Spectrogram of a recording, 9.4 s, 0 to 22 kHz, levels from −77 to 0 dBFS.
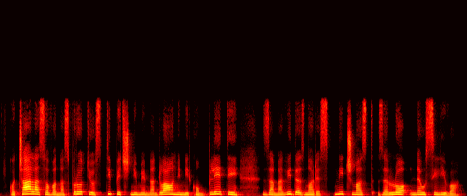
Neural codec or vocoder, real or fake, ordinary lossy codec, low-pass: codec, 24 kHz, 0.9 kbps, WavTokenizer, large speech release; fake; none; 10.8 kHz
